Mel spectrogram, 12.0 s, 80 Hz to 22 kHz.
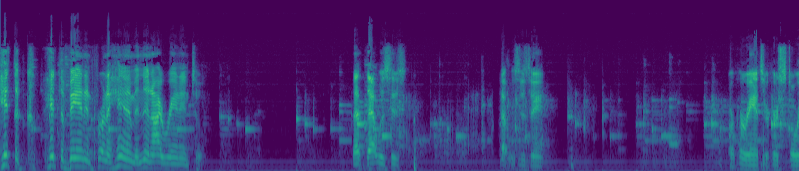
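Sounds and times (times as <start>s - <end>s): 
speech: 0.0s - 3.1s, 5.3s - 6.3s, 7.5s - 8.6s, 10.9s - 11.9s
phone ringing with a repeating electronic melody: 2.7s - 11.9s.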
